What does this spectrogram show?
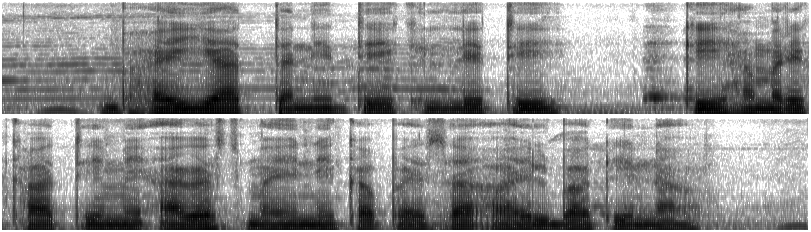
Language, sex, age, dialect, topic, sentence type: Bhojpuri, male, 18-24, Western, banking, question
